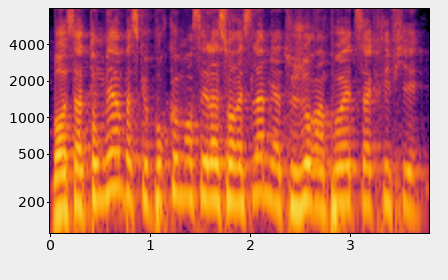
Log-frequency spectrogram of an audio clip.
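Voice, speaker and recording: A man's voice: high voice, steady tone, fairly quick, a little mellow. A man performing his slam poem live on stage, with playful, laughing asides between verses. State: tipsy from beer. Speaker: slam poet and co-host. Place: live slam venue with audience.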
